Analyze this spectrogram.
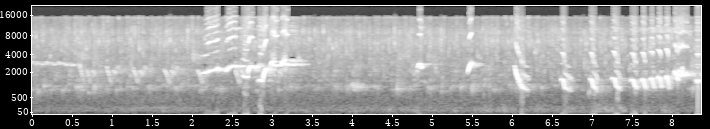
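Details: White-rumped shama (murai batu) in a masteran recording: a sustained whistle and quick chattering phrases, then scattered short sharp notes and a closing run of rapid slurred whistles, with softer chirps between.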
